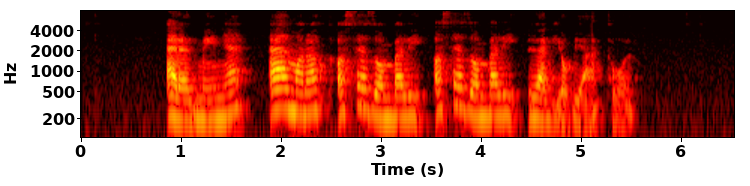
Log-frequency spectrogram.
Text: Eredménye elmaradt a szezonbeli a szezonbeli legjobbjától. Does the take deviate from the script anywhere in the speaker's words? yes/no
no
